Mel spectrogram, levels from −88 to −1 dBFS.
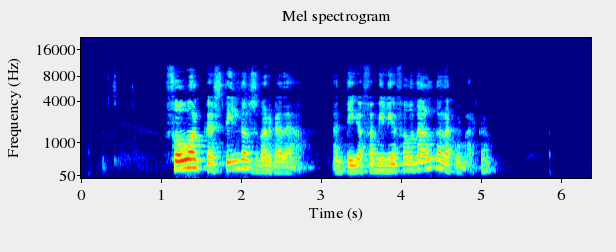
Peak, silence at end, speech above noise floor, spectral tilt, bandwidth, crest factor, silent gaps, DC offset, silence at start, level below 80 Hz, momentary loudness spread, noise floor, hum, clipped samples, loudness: -6 dBFS; 1.3 s; 56 dB; -5 dB/octave; 11 kHz; 22 dB; none; under 0.1%; 1.1 s; -82 dBFS; 23 LU; -82 dBFS; none; under 0.1%; -25 LUFS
